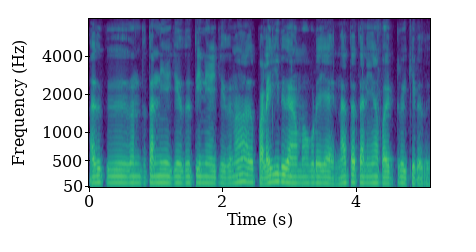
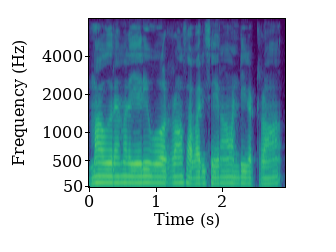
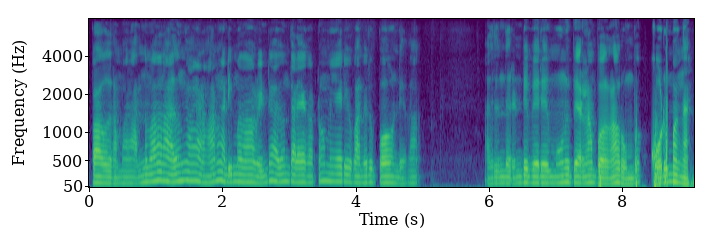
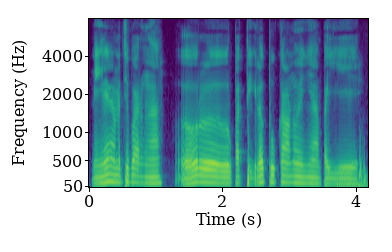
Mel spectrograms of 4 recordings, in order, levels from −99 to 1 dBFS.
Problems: background sounds at intervals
